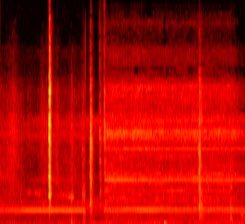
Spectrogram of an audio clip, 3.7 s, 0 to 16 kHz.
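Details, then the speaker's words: 1989 GMC Sierra 1500 single cab stepside that sat for about 10 months, key on while trying to start it: a faint steady electric hum under clicks and rattles, the fuel pump priming normally. "y'all hear that that's that fuel pump that baby priming"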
